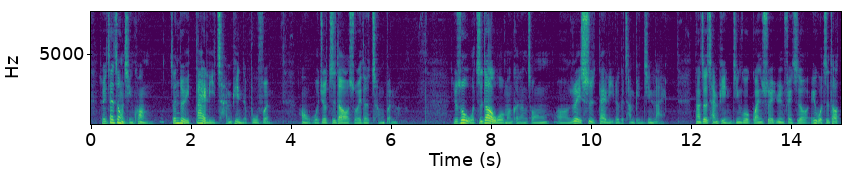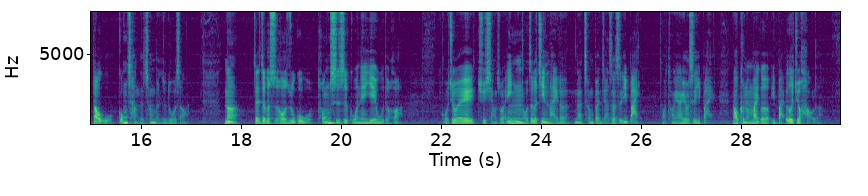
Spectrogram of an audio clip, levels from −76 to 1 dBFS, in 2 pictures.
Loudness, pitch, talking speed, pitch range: -21 LUFS, 110 Hz, 270 characters per minute, 100-125 Hz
